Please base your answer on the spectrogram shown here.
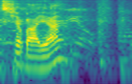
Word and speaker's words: Shabaya: And Shabaya, am I right? Am I saying it right, Shabaya? Tama. Is that your name, Shabaya?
